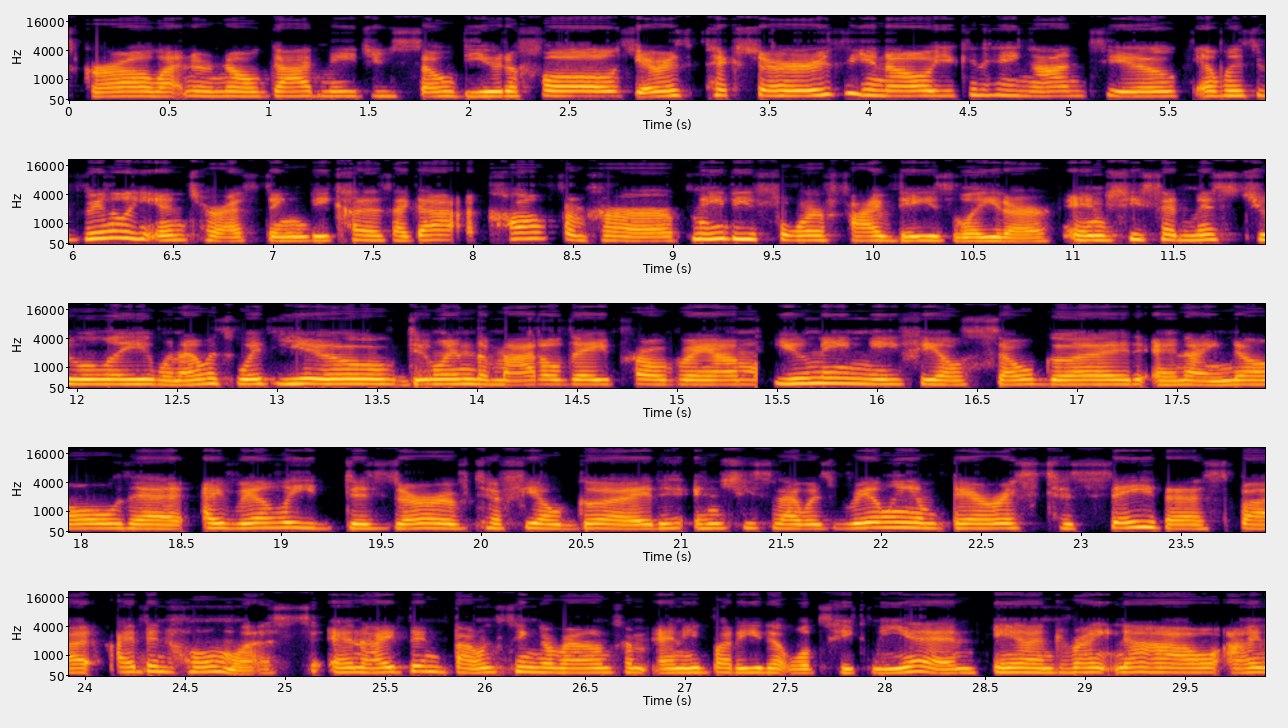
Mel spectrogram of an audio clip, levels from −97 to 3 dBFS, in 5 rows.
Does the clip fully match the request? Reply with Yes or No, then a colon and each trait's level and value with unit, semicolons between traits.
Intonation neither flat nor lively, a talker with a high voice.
No: narrow, 2.3 semitones; high, 210 Hz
